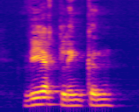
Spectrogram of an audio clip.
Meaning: to resound; to echo; to ring out
- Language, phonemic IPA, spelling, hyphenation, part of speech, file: Dutch, /ˌʋeːrˈklɪŋ.kə(n)/, weerklinken, weer‧klin‧ken, verb, Nl-weerklinken.ogg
